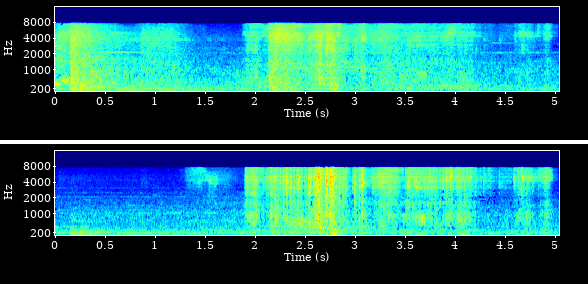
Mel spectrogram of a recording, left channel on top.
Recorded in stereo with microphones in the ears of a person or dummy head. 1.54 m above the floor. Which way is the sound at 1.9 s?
60° right (ahead or behind).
